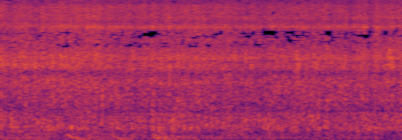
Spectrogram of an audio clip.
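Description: Water splashes over a hand and leaves held in the stream.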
